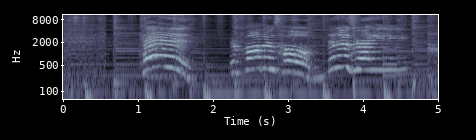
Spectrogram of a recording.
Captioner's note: wife Shouting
